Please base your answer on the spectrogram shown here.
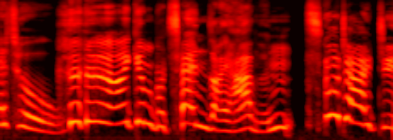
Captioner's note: Danny laughing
